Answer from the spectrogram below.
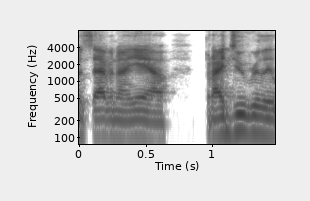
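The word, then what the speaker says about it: Savaiinaea: We've been corrected before on the pronunciation of that. I've Googled it, and that's how it says to pronounce it on the Arizona Wildcats website. So I'm pretty sure it's Jonah Savanaia, but I do really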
